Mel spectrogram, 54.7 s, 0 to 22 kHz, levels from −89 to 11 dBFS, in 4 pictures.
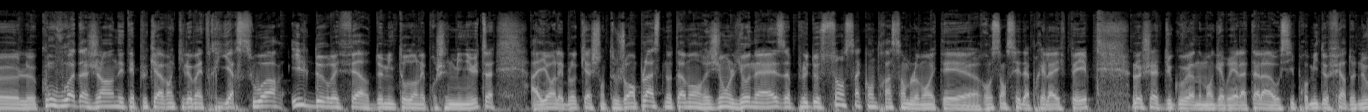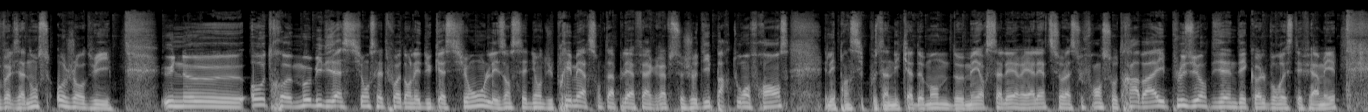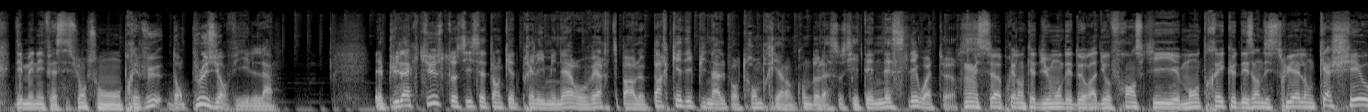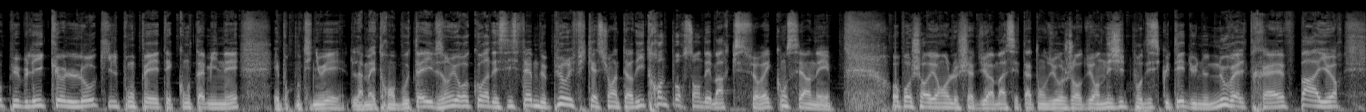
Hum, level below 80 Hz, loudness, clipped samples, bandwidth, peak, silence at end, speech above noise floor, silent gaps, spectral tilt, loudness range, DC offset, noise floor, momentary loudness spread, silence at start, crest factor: none; -40 dBFS; -23 LUFS; under 0.1%; 16 kHz; -12 dBFS; 0 s; 26 dB; none; -5 dB/octave; 2 LU; under 0.1%; -48 dBFS; 4 LU; 0 s; 12 dB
